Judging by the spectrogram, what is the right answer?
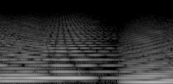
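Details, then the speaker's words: Yamaha CS-40M vintage analogue synth after repair: bright, buzzy, full sawtooth tones on two sustained notes from both oscillators and voices, clean and stable; the earlier chopped-off waveform, linked to the output switch, is gone and every other note no longer sounds different. "would expect to hear. A nice sawtooth waveform from both oscillators, both voices. All fixed."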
